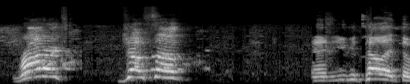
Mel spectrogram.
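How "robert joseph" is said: shrill, very high, loud calling out. Voicing a woman in robes calling for two people: yelling names. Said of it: "the way that she was yelling".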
